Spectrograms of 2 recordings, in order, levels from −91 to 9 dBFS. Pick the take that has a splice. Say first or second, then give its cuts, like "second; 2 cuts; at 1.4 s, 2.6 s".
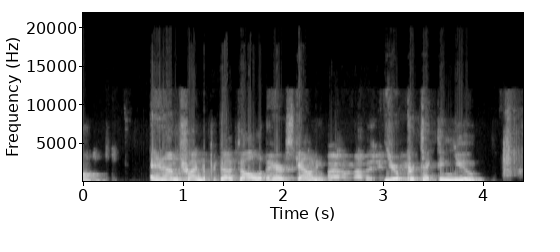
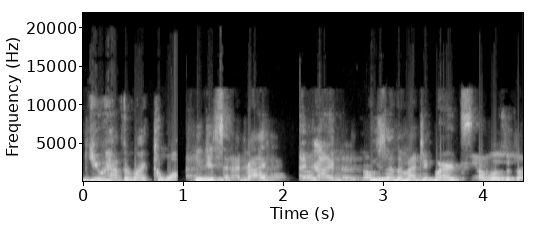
second; 1 cut; at 1.0 s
